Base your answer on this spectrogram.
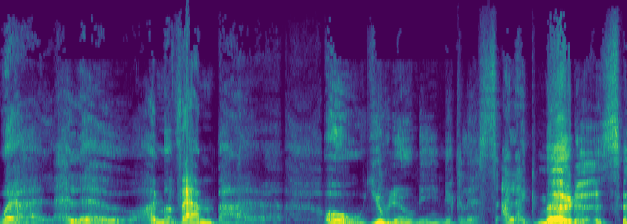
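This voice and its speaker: The voice is a put-on character voice at a fairly high pitch. Its pitch swings very widely. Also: fairly slow pace. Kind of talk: casual, flippant. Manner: mocking, casual, not threatening.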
